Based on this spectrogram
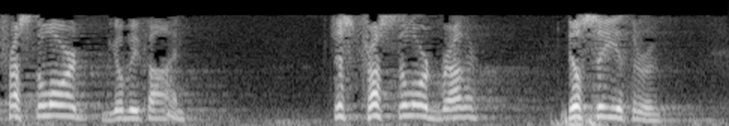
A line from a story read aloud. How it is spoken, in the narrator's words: very calmly and glibly say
